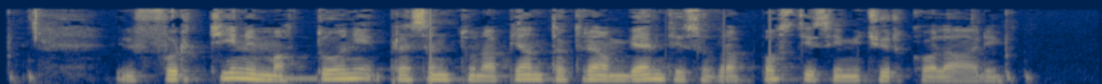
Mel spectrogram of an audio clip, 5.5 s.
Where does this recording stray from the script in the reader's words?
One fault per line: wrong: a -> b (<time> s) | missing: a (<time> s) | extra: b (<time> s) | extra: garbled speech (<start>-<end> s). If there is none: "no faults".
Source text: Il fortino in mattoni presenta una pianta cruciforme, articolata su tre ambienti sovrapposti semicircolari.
missing: cruciforme articolata su (2.9 s)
